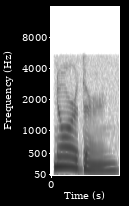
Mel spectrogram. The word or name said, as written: northern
